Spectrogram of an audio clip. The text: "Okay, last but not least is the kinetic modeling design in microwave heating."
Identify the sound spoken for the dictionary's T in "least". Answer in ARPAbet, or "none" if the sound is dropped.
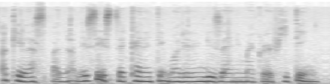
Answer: none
